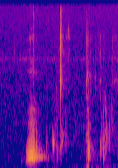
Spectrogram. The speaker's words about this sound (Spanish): sorbo de agua.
